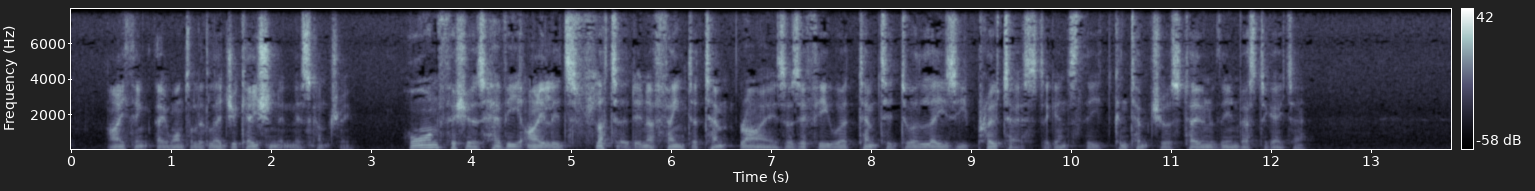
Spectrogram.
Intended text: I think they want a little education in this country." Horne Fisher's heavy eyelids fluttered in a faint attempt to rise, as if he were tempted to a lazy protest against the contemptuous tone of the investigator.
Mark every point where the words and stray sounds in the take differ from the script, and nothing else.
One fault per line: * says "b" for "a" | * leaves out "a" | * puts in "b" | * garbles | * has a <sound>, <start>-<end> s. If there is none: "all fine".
* leaves out "to"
